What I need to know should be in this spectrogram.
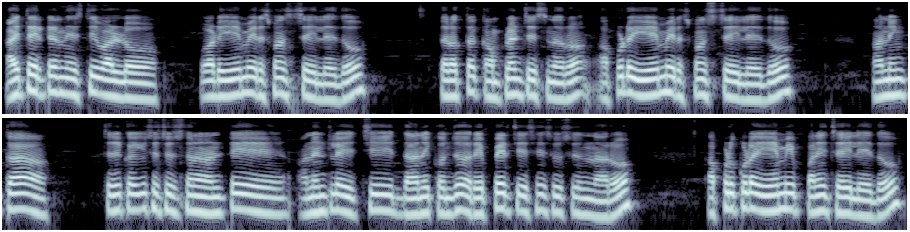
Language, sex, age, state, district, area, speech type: Telugu, male, 30-45, Andhra Pradesh, Chittoor, rural, spontaneous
